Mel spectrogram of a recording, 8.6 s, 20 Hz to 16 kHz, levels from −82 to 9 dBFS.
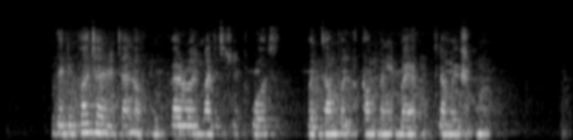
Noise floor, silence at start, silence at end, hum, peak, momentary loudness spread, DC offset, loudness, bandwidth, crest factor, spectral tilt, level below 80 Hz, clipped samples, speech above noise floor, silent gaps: -76 dBFS; 0.75 s; 1.25 s; none; -2 dBFS; 11 LU; under 0.1%; -20 LUFS; 7.2 kHz; 18 dB; -7.5 dB/octave; -64 dBFS; under 0.1%; 56 dB; none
